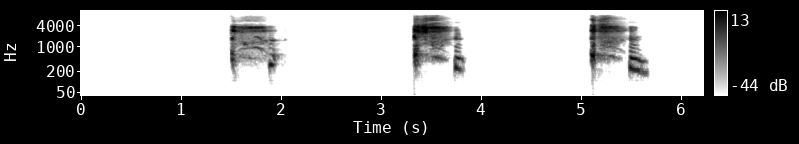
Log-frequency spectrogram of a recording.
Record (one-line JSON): {"three_cough_length": "6.2 s", "three_cough_amplitude": 30474, "three_cough_signal_mean_std_ratio": 0.31, "survey_phase": "beta (2021-08-13 to 2022-03-07)", "age": "18-44", "gender": "Female", "wearing_mask": "No", "symptom_cough_any": true, "symptom_new_continuous_cough": true, "symptom_runny_or_blocked_nose": true, "symptom_sore_throat": true, "symptom_fatigue": true, "symptom_other": true, "symptom_onset": "6 days", "smoker_status": "Never smoked", "respiratory_condition_asthma": false, "respiratory_condition_other": false, "recruitment_source": "Test and Trace", "submission_delay": "1 day", "covid_test_result": "Positive", "covid_test_method": "RT-qPCR", "covid_ct_value": 20.6, "covid_ct_gene": "N gene", "covid_ct_mean": 21.2, "covid_viral_load": "110000 copies/ml", "covid_viral_load_category": "Low viral load (10K-1M copies/ml)"}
